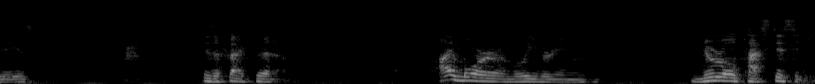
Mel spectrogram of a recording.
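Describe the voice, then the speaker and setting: Somewhat breathy, a man speaks at a fairly high pitch. His pitch variation is ordinary. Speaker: educational YouTuber. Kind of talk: informal lecture to camera. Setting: recording alone in front of a camera. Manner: halting, self-correcting.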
